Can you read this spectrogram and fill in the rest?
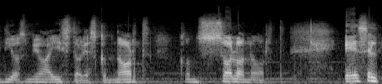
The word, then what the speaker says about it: G'Nort: Y para las personas que quieran ver una imagen de North, se escribe G'NORT. Y la G, sí, la G es silenciosa.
